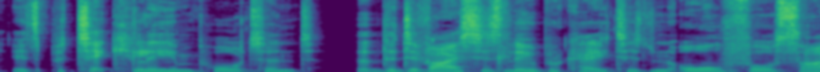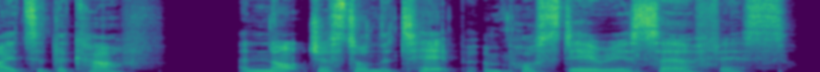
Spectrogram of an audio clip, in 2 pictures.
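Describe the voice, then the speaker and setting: A woman reading scripted narration for a medical training film in a formal, instructive manner. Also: on the low side. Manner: clear-cut, formal, instructive.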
